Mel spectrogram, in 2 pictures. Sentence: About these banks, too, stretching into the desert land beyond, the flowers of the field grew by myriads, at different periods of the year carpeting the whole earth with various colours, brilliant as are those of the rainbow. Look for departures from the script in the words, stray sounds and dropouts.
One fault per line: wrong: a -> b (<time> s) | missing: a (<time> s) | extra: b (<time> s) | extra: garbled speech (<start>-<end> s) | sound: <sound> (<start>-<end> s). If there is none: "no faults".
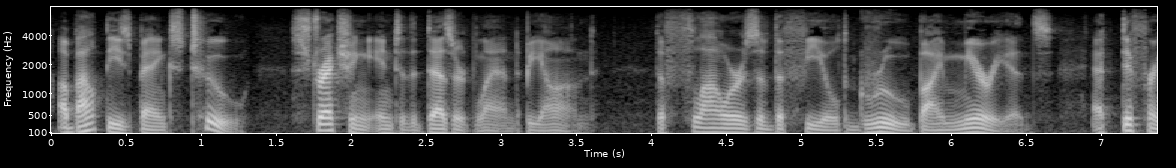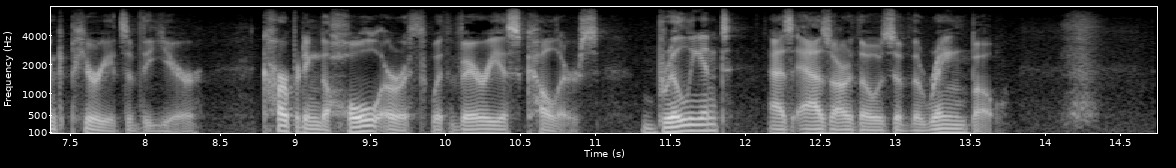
extra: as (12.3 s)
sound: sniff (14.1-14.5 s)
